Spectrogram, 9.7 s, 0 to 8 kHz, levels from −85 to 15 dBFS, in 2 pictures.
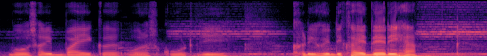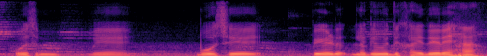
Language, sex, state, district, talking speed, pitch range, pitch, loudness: Hindi, male, Punjab, Pathankot, 135 wpm, 115-125 Hz, 120 Hz, -17 LUFS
